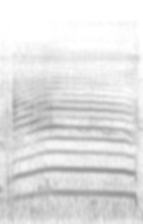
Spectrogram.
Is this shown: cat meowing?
yes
